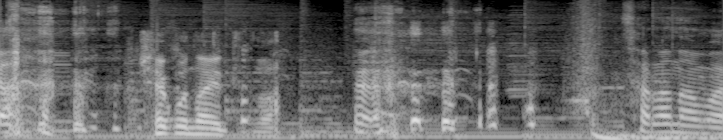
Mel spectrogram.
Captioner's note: laugh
